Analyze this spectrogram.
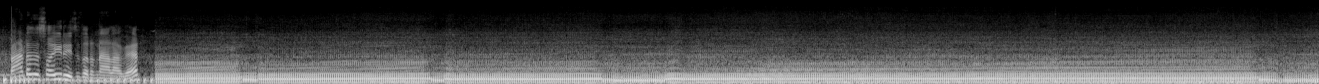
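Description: A motorcycle engine revs up sharply and then drones steadily, dipping briefly at each gear change.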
